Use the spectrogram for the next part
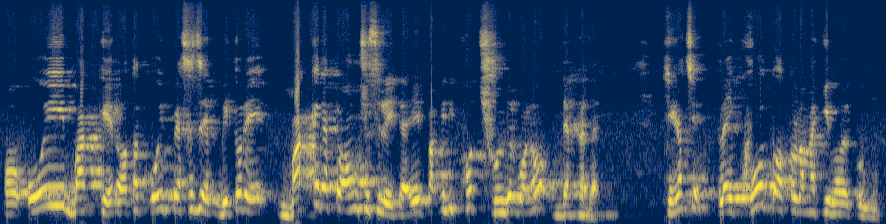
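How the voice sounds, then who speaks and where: A man giving a classroom-style grammar lesson as an English teacher. He repeats key points and keeps asking the class questions. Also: high voice. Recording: echoey room with faint background noise.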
